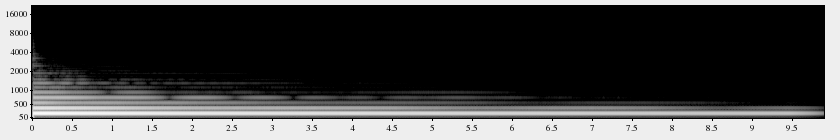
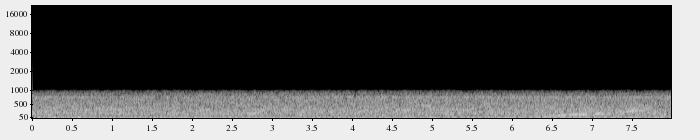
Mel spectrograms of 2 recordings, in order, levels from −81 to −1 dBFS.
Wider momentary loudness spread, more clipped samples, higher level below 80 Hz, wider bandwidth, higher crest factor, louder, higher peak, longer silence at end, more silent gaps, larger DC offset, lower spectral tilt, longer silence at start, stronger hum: first, 16 LU vs 3 LU; neither; second, -64 dBFS vs -34 dBFS; first, 1.4 kHz vs 1 kHz; about the same, 12 dB vs 14 dB; first, -14 LUFS vs -26 LUFS; first, 0 dBFS vs -10 dBFS; about the same, 0.05 s vs 0 s; neither; second, under 0.1% vs 3%; second, -16 dB/octave vs -19 dB/octave; about the same, 0 s vs 0 s; neither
